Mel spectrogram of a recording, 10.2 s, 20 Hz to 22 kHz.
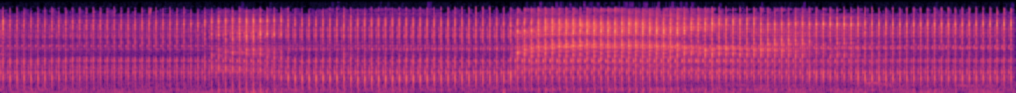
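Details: Radial shockwave training demo on the gel-covered abdomen: rapid, steady mechanical tapping at about 214 pulses a minute.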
